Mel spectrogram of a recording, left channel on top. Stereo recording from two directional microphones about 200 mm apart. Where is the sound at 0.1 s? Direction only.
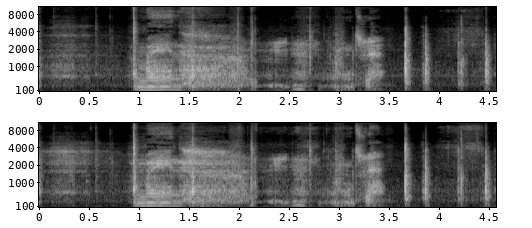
5° left (ahead or behind).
